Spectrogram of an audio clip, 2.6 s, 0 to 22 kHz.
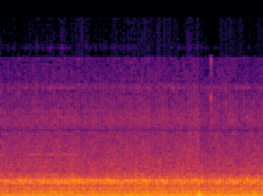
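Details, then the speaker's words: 1984 Mercedes 300D, 3.0-litre turbocharged five-cylinder diesel, heard from outside (quiet inside): steady, even diesel clatter at idle with a smooth low rumble, no misses or knocks; healthy normal idle. "so on your outside of the car you can hear the diesel engine which is to me a beautiful sound but inside it's very quiet"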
